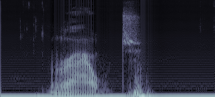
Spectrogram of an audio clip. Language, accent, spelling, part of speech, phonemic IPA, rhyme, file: English, Received Pronunciation, rout, noun / verb, /ɹaʊt/, -aʊt, En-uk-rout.ogg
- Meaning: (noun) A group of people; a crowd, a throng, a troop; in particular (archaic), a group of people accompanying or travelling with someone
